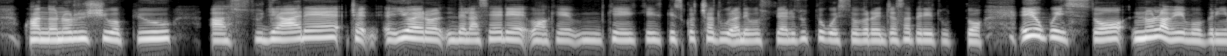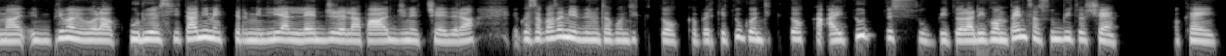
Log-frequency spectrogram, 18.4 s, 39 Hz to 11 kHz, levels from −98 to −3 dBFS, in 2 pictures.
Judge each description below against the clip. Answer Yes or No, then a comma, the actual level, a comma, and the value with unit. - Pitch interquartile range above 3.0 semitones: No, narrow, 2.6 semitones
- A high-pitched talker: Yes, high, 200 Hz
